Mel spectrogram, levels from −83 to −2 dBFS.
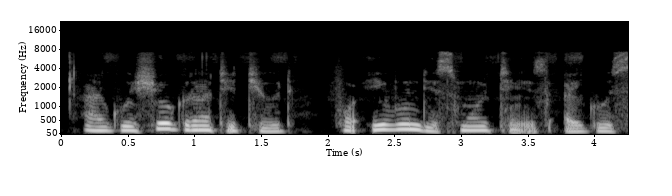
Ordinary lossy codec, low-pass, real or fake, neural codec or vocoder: none; 7.2 kHz; real; none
